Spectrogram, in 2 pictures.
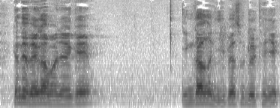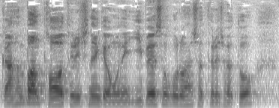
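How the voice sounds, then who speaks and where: Talking at a very fast pace, a man has a fairly high-pitched voice. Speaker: organic chemistry instructor. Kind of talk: lecture. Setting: classroom with students.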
